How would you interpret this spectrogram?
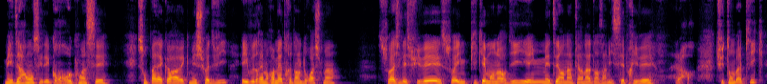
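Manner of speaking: a hint of a put-out girl; exasperated teen girl. A narrator's reading. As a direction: vent about your parents as a teenage girl. Narrator plays Juliette venting about parents.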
